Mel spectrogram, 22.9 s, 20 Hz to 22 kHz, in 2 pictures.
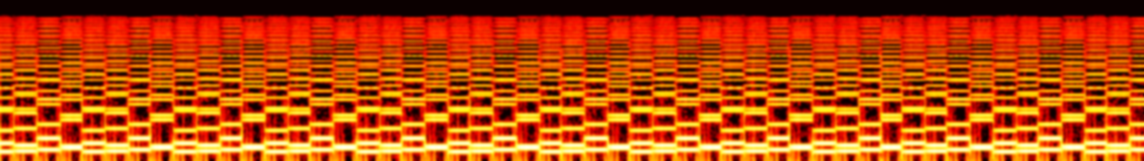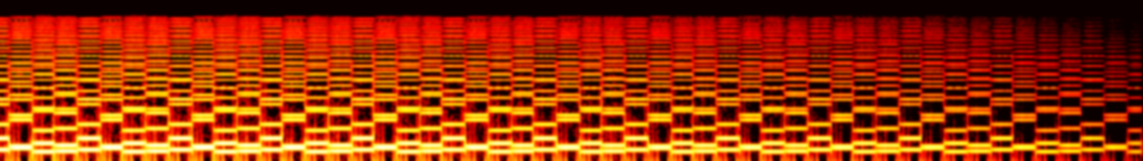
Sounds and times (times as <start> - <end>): Video game music: 0.0 - 22.8.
